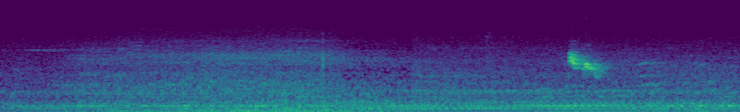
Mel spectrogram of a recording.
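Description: Steady low background hum that swells for a few seconds, with one short, falling bird call about six seconds in, the loudest sound here.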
